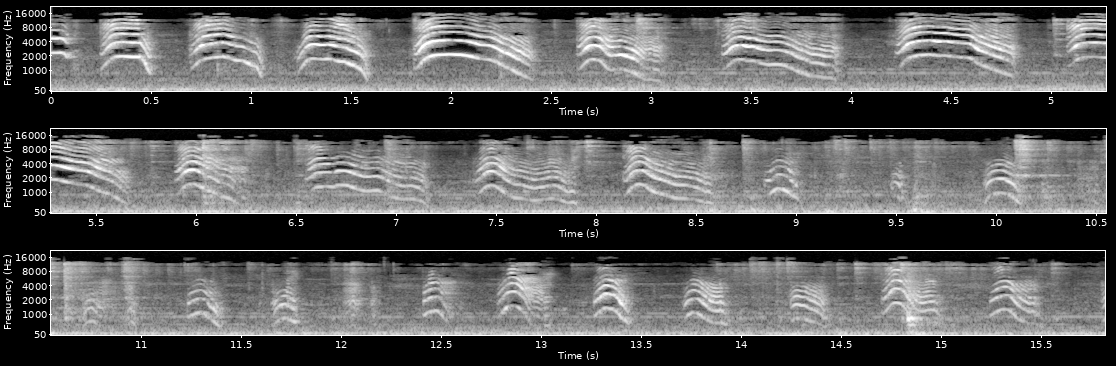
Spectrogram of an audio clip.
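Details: Chihuahua puppy screaming at feeding time, its mother trying to move it to feed; loud, harmonic-rich arched squeals come quickly at first, then grow fainter and more scattered, with some clicking and rustling.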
